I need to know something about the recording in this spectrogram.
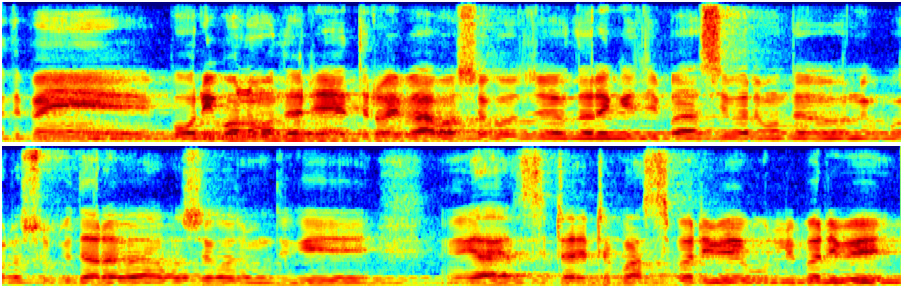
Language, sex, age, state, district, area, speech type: Odia, male, 18-30, Odisha, Khordha, rural, spontaneous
